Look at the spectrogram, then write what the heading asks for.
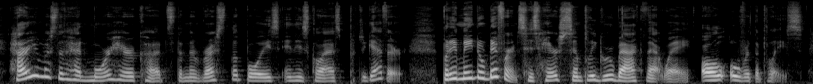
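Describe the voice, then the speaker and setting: A woman narrates a story aloud. Her voice sits on the low side, with a mellow, relaxed tone that suits a read-aloud audiobook. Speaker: audiobook reader.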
